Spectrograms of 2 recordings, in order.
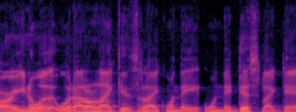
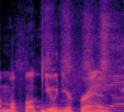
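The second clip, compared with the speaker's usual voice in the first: usual speaking voice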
